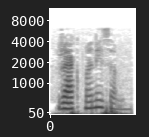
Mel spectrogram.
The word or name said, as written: rachmanism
